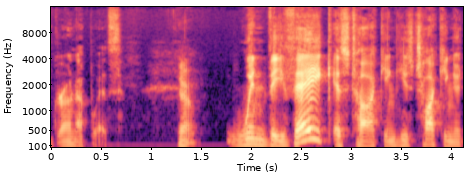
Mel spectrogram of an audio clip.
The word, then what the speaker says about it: Vivek: It's pronounced Vivek, like cake, and I have to keep reminding myself.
